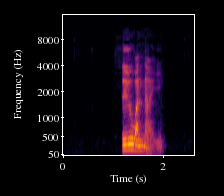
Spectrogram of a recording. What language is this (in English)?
Thai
